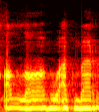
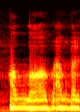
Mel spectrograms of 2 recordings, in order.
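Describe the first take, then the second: The two takes are said the same way.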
